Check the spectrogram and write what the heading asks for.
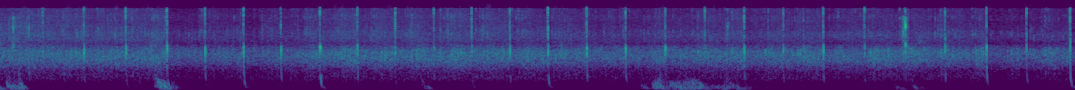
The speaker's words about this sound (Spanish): ¿Cuántos quieren darle un aplauso bien fuerte al Señor?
